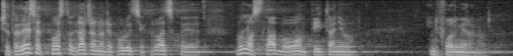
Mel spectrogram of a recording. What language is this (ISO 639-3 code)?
hrv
